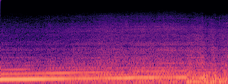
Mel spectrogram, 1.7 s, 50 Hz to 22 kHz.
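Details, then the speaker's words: Nissan Skyline R33 RB25DET with new high-flow turbo, untuned, boost kept under 12 psi, test drive: engine note climbs smoothly through the revs, no rattles, hiss or flutter. Normal acceleration, boost comes on much stronger. "Oh my God. There is so much more power with this turbo. I didn't hit over 12 psi. I'm doing it under. You can tell that the boost comes on so much stronger."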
